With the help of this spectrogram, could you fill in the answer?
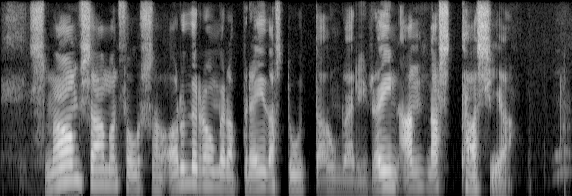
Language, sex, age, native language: Icelandic, male, 16, Icelandic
